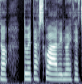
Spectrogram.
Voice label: "sgwaar", Welsh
